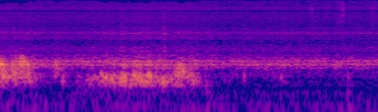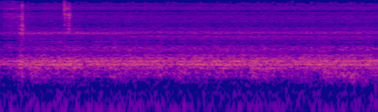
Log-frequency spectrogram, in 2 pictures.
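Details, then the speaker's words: Fetal Doppler on a woman not confirmed pregnant picks up a brief irregular gurgling rumble fading into steady static hiss: ordinary bowel sounds of gas, liquid or feces moving, easily mistaken for fetal heartbeat or movement. "me it obviously sounds like bowels moving around"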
